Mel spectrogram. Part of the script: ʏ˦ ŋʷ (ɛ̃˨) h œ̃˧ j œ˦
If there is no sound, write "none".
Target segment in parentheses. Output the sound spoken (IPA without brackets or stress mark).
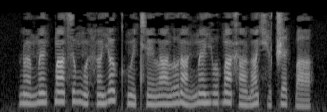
ɛ̃˨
